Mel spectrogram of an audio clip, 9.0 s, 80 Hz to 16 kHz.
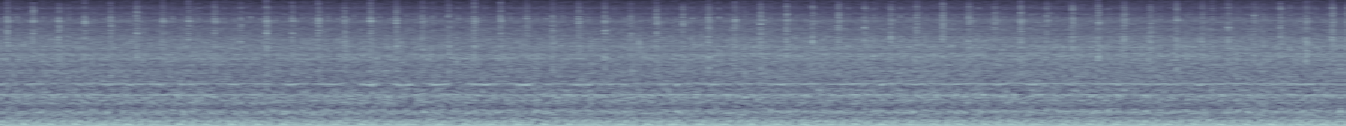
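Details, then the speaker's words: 1999–06 GMT800 Chevrolet/GMC truck V8 at idle: steady light tick, about two per second. Exhaust leak with a broken front bolt. "wonderful exhaust leak you can see I got a broken bolt there in the front I'll be addressing that eventually"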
